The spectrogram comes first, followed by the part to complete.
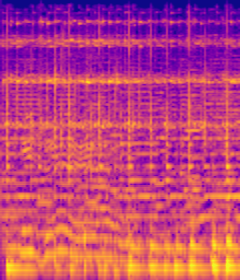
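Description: Instrumental interlude of Gujarati devotional folk music: a harmonium holding steady chords while a tabla plays a quick beat, its bass strokes gliding down in pitch, with small hand cymbals ticking along.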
